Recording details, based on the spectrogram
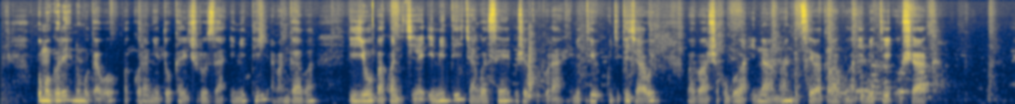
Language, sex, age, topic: Kinyarwanda, female, 18-24, health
